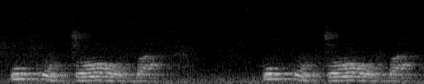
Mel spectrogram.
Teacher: did you hear it go low the pitch is quite low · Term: murmured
